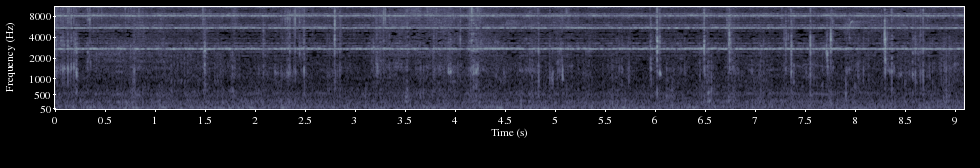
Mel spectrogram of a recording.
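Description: Close-up chewing and biting of cooked baby crocodile meat: irregular crunches, smacks and clicks of teeth and lips. Under it runs a steady high-pitched whine.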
